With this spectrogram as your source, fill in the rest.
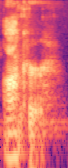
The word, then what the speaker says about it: ocker: Ocker?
